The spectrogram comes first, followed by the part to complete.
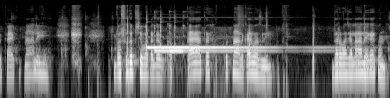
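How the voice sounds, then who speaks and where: A young man with a gravelly, fry-edged voice rattles off excitable, crude, comic gameplay commentary. He scolds and exclaims at the screen constantly. Steady background noise sits under his voice. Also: fairly high pitch.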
